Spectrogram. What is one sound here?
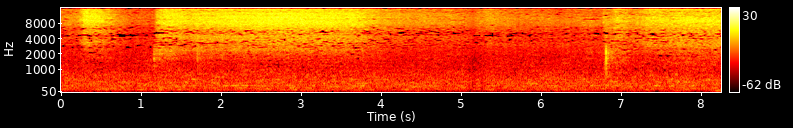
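Batter sizzles in a hot pan.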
